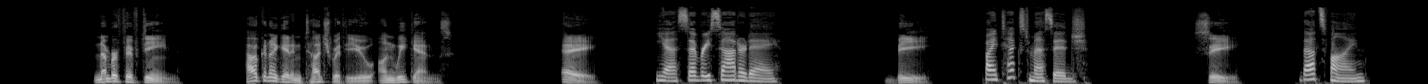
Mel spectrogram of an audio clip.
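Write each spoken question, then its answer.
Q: How can I get in touch with you on weekends?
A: B: By text message.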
